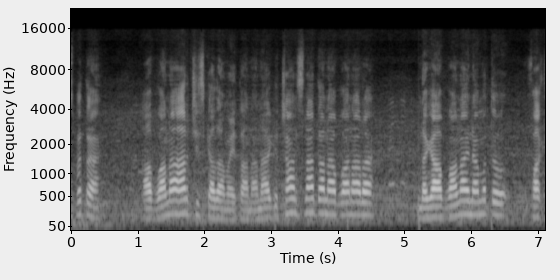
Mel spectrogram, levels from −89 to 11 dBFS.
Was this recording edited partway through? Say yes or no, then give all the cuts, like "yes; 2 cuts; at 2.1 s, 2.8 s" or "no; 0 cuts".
no; 0 cuts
